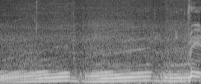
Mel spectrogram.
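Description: A motorcycle rides the open roads around Shropshire and the Long Mynd, its engine droning loud and close, dipping and rising through gear changes with a clear, repeated rev pattern.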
